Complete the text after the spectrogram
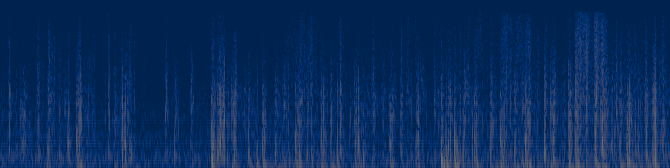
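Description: Many footsteps patter quickly on hard ground.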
